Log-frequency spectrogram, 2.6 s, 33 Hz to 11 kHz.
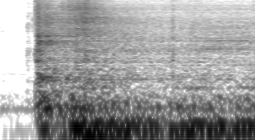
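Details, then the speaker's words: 1965 Ford F100 project truck starting: brief crank, sharp catch, then deep steady six-cylinder rumble settling into even idle; fires straight up and runs clean each time. "Each time I've started this truck, that's how it fires up."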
